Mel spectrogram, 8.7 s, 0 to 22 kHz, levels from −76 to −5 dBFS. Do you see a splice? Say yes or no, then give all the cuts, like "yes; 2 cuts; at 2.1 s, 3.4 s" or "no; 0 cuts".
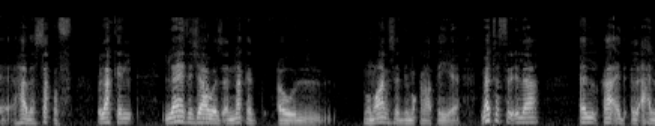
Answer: no; 0 cuts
